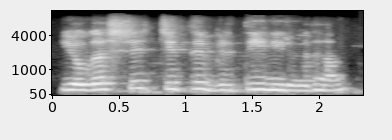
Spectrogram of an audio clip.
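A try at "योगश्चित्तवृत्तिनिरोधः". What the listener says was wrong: आपने बोला योगस य तो है ही नहीं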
